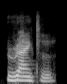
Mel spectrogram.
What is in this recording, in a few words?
"rankle", Indian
